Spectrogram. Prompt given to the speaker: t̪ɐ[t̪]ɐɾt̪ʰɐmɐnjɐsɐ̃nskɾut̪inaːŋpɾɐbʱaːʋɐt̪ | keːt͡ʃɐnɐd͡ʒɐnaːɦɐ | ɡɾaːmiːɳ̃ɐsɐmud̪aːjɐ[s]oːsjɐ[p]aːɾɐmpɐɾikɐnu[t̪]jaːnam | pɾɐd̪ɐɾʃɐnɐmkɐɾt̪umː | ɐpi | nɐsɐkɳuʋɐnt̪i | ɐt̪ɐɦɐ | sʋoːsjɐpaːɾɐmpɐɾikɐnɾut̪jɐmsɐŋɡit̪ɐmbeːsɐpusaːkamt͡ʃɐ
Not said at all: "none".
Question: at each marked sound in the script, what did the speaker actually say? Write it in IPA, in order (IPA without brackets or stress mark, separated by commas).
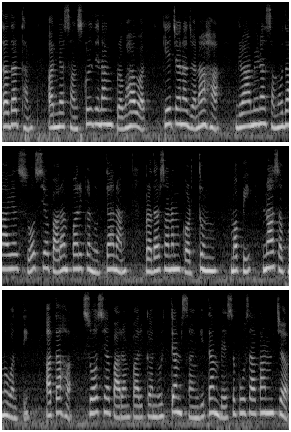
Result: d̪, s, p, t̪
